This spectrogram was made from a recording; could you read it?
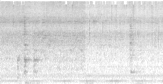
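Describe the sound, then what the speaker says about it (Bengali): Masala paste for a koi fish kalia being stir-fried in oil in a pan, with a low steady sizzle and soft scraping strokes of a spatula, fairly quiet and without talk. "এবার মশলাকে সুন্দর করে কষাবো, তেল বেরিয়ে যাবে"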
